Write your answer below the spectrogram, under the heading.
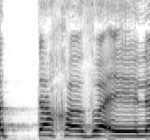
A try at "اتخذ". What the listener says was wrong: اتخذ مش ضاء، مش عايزة التفخيم بتاع الخاء يدخل على الذال فتضيعها لي في النطق، ما تبقاش ضاء. اتخذ معايا اتخذ لا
